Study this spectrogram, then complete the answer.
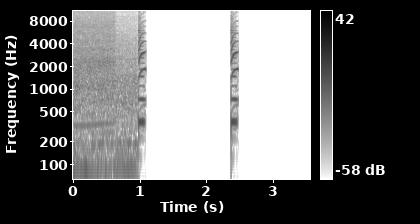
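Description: A menu blips with short electronic tones.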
